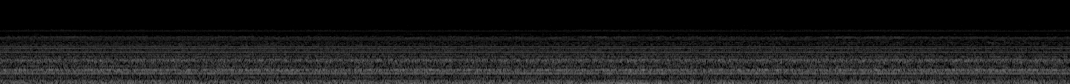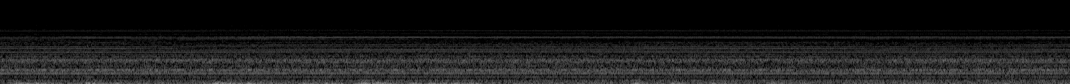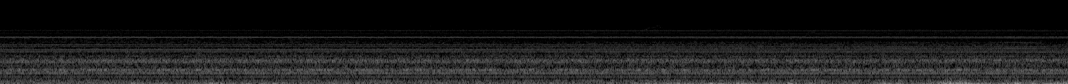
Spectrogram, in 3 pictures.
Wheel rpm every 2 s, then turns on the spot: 0, 0, 0, 0, 0, 0, 0, 0, 0, 0, 0, 0, 0, 0, 0, 0.
none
